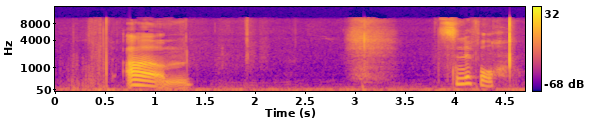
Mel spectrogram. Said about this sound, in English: Sniffle.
